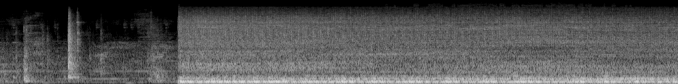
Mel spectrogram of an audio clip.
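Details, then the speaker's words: Classic project car with idle adjustment screws backed all the way out, idling at 2,000 RPM: fast, steady high idle that never drops; vacuum leaks suspected, cause not confirmed. "I have the idle adjustment screws backed all the way out, and it's idling at 2,000 RPM."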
